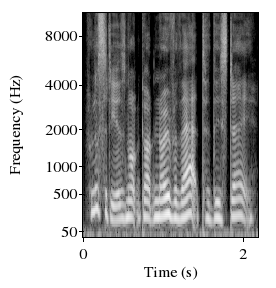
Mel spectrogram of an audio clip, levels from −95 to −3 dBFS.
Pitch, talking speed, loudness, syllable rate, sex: 200 Hz, 245 wpm, -17 LUFS, 6.5 syllables/s, female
